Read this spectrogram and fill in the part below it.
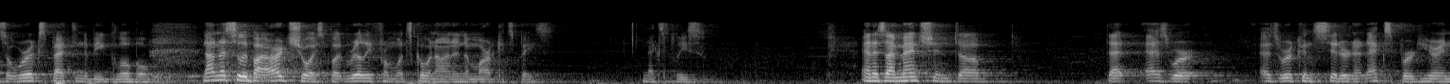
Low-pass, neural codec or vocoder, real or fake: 7.2 kHz; none; real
